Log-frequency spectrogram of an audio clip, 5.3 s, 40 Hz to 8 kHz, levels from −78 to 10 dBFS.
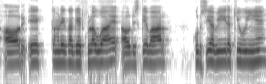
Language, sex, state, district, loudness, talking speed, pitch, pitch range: Hindi, male, Uttar Pradesh, Etah, -21 LUFS, 180 wpm, 160 Hz, 155-165 Hz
